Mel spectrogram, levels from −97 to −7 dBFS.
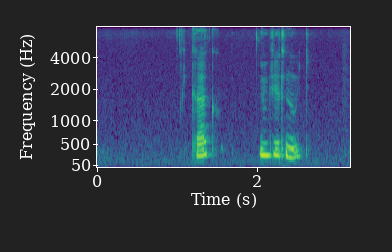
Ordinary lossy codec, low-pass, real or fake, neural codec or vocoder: none; none; real; none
